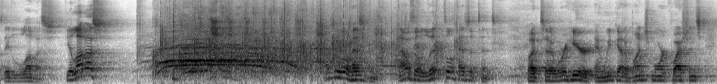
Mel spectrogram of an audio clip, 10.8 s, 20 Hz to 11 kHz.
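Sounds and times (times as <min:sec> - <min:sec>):
speech: 0:00.0 - 0:01.7, 0:04.9 - 0:10.7
cheering and whooping voices: 0:02.0 - 0:07.2
crowd applause: 0:02.0 - 0:07.4
laughter: 0:02.3 - 0:08.8.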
